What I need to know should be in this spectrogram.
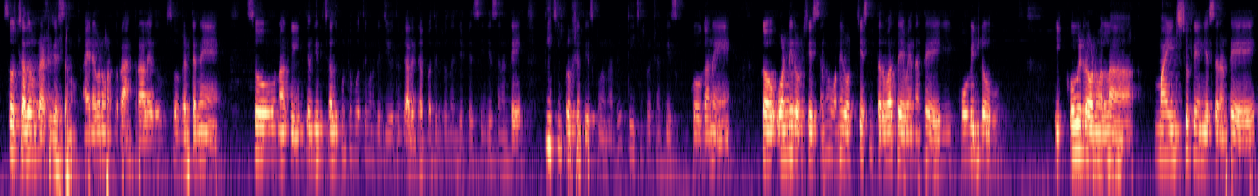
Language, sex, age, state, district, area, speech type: Telugu, male, 18-30, Andhra Pradesh, Sri Balaji, rural, spontaneous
